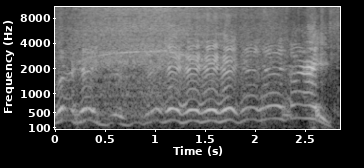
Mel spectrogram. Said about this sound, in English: put it in the blender along with some cucumber. Chop that in there. Cucumber. All right, a little onion, a little garlic. Put that in there, put it in the blender.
